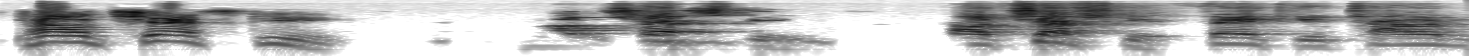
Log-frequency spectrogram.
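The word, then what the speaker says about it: Palczewski: George Payton in our depth because with Alex pusi you see we have a good right tackle we're talking about pronouncing names right it's paleski aleski aleski thank you Tyler Bay running back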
